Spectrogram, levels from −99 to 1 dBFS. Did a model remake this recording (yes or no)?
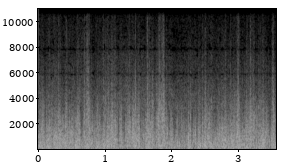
no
